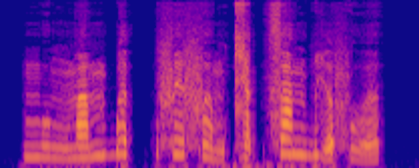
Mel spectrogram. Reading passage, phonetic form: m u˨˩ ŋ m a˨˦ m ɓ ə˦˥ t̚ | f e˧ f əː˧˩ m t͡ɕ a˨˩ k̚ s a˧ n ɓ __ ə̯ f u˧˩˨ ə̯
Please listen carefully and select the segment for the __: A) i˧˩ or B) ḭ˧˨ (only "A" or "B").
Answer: B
